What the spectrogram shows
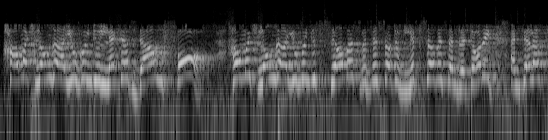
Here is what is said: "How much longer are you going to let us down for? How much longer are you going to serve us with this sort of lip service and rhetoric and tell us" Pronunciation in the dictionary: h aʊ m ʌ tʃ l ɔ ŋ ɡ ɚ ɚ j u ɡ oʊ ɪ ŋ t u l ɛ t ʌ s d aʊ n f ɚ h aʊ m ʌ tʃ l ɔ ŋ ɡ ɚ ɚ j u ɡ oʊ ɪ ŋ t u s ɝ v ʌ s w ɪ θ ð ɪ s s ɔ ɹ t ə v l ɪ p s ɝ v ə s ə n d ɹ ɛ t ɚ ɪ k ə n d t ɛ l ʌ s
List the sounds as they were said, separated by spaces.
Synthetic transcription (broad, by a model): h aʊ m ʌ tʃ l ɔ ŋ ɡ ɚ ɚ j u ɡ oʊ ɪ ŋ t u l ɛ t ʌ s d aʊ n f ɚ h aʊ m ʌ tʃ l ɔ ŋ ɡ ɚ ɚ j u ɡ oʊ ɪ ŋ t u s ɝ v ʌ s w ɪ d ɪ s s ɔ ɹ t ə v l ɪ p s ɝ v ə s ə n d ɹ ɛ t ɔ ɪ k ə n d t ɛ l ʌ s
